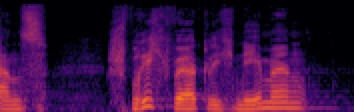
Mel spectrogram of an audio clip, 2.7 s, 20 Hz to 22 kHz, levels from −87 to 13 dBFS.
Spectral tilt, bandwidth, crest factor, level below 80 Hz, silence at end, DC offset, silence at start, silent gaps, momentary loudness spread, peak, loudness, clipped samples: -5.5 dB/octave; 18 kHz; 18 dB; -74 dBFS; 0.35 s; under 0.1%; 0 s; none; 15 LU; -8 dBFS; -26 LUFS; under 0.1%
